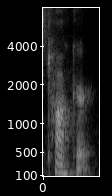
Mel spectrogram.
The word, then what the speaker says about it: Talker: I'm going to mispronounce his surname. I think it's Talker. Talker. Yeah. Talker, yes.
